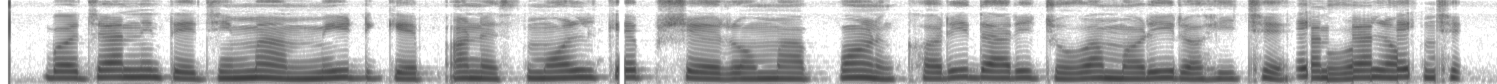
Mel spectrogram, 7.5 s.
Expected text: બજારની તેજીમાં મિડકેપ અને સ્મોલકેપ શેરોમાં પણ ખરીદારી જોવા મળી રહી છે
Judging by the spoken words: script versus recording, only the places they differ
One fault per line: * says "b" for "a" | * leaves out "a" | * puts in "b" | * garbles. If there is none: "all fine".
* garbles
